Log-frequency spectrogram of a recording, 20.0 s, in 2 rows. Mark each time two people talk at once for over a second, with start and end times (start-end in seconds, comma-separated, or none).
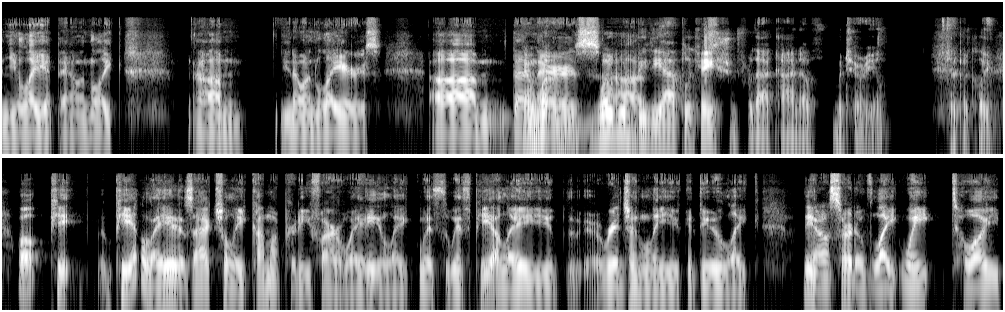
5.2-6.4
